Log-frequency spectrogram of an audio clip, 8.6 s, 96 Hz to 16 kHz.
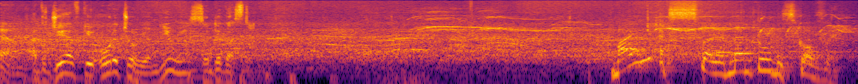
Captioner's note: wild applause and cheering for 22 seconds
